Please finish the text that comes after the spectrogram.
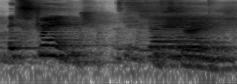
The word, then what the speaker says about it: exchange: 14 one okay everyone exchange okay exchange where is the stress ah the second syllable very good so it's Exchange the next the second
